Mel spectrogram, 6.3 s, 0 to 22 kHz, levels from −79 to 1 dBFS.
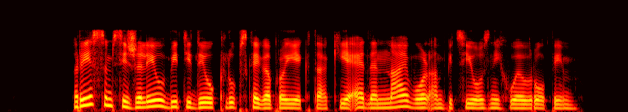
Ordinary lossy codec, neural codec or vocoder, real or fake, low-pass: none; codec, 16 kHz, 4.8 kbps, FACodec; fake; 7.2 kHz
